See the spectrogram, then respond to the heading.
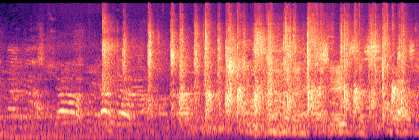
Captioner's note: applause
